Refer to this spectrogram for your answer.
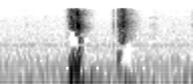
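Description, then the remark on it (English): A can of Coca-Cola being handled: two short, crisp metallic bursts about a third of a second apart, bright and crackly, against a quiet background with no talking. “It's a can of Coca-Cola, morons.”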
